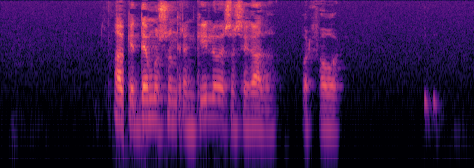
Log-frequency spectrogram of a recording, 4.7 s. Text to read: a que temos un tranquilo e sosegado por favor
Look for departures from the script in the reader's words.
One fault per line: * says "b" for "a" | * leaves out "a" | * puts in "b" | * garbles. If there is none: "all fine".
all fine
